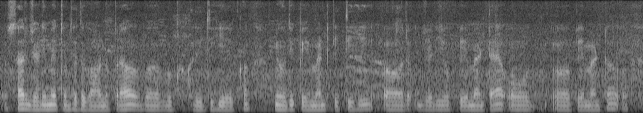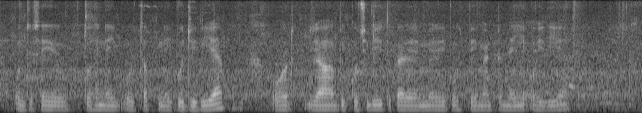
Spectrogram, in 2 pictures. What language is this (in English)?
Dogri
